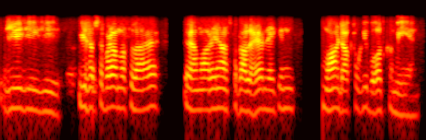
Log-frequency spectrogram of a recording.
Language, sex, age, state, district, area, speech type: Urdu, male, 45-60, Uttar Pradesh, Rampur, urban, conversation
